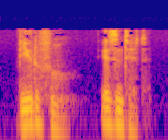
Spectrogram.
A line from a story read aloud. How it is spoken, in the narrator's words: He said softly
